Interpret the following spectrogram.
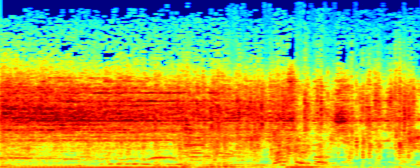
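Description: Live rock band playing loudly: a long low note held for about two seconds, then a second shorter one about three seconds in, over a busy wash of sound.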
